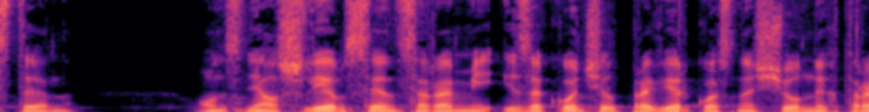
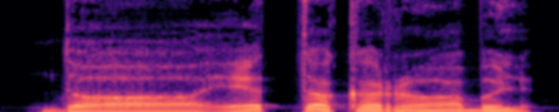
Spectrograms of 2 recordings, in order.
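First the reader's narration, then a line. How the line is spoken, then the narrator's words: Respectful drawl. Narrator (Russian): уважительно протянул Алекс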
